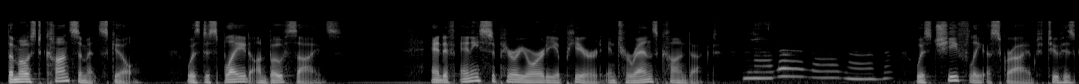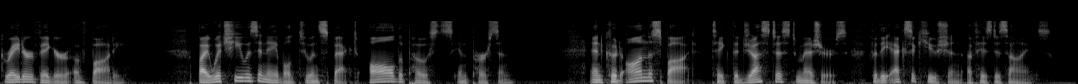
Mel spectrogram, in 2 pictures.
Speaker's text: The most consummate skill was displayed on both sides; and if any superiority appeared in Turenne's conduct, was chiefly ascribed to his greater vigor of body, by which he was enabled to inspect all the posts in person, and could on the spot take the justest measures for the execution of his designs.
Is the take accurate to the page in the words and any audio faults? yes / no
no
